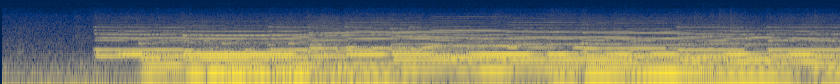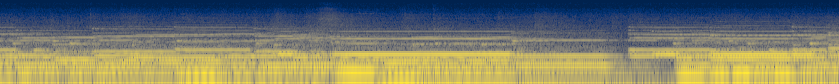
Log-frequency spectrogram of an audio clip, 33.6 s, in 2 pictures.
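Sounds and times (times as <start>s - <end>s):
organ chorale prelude: 1.8s - 33.5s.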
